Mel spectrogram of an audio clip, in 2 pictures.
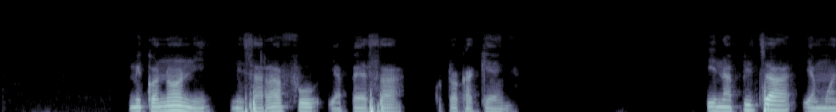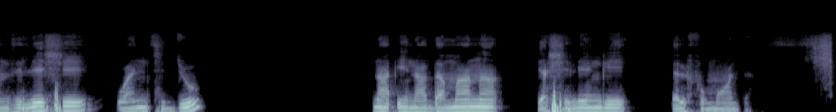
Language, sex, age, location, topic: Swahili, male, 18-24, Mombasa, finance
